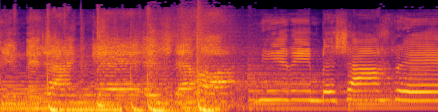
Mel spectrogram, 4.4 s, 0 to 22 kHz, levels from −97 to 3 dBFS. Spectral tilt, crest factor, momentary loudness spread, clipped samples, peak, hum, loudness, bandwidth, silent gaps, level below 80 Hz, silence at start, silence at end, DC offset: -4 dB/octave; 12 dB; 5 LU; under 0.1%; 0 dBFS; none; -13 LUFS; over 20 kHz; none; -18 dBFS; 0 s; 0 s; under 0.1%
